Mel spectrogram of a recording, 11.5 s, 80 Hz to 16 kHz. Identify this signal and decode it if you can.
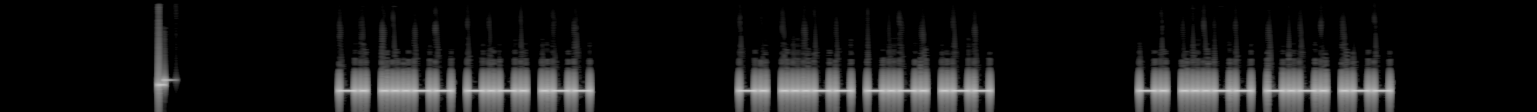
Morse code, heard as a keyed tone, about 28 wpm, 700 Hz. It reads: N3CW N3CW N3CW
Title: Easy Call Signs Repeated 3x - 30wpm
